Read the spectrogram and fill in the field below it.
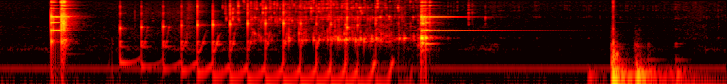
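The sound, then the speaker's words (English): Whiskey glugs from a bottle into a clean Glencairn nosing glass, poured neat at room temperature, in a steady run of rhythmic gulps lasting about three seconds, bracketed by light glass clinks, then a soft thud of the bottle being set down. “So let's give it a pour.”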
